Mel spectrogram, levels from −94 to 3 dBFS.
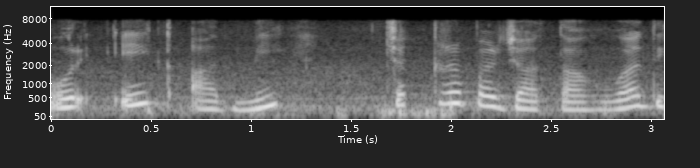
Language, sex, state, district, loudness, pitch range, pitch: Hindi, female, Bihar, Gaya, -16 LUFS, 200-290 Hz, 235 Hz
